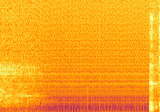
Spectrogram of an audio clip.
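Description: Faint, steady electrical hum and hiss from the microphone and sound system during a pause in a man's speech; his voice fades out at the start and resumes just before the end.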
